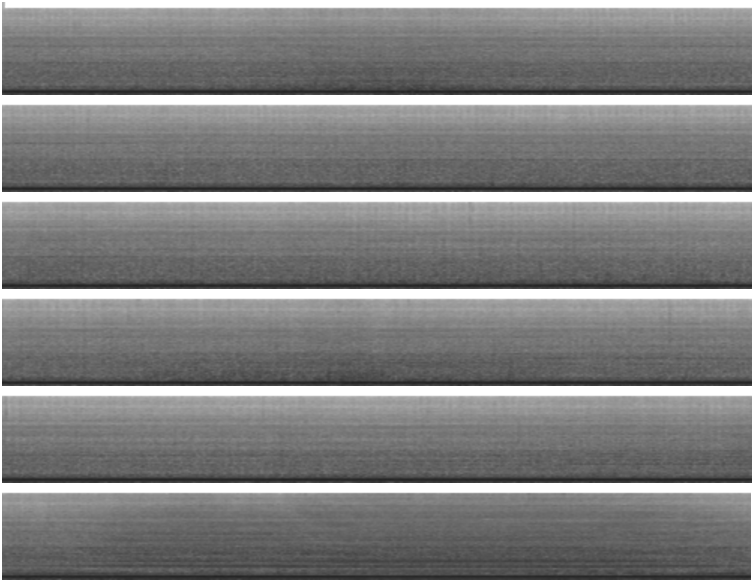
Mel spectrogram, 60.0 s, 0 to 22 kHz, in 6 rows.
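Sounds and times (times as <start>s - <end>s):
outboard motor running: 0.0s - 59.9s.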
